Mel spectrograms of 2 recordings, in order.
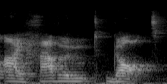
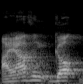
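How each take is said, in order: First: Each word is said fully and separately. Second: The words are reduced and run together. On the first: The speaker calls it wrong. "not I haven't got" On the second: The speaker calls it right. "but I haven't got the keys"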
